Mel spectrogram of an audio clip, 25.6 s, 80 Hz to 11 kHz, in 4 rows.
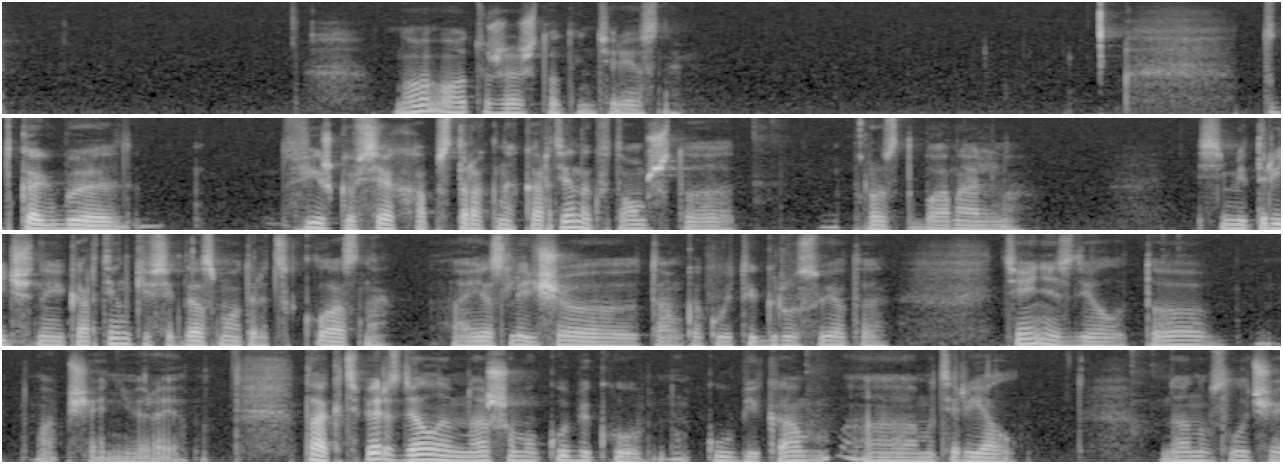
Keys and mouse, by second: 0.0 click, 5.3-7.3 middle drag, 10.5-12.4 right drag, 18.9-20.9 drag, 23.5-25.3 drag.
